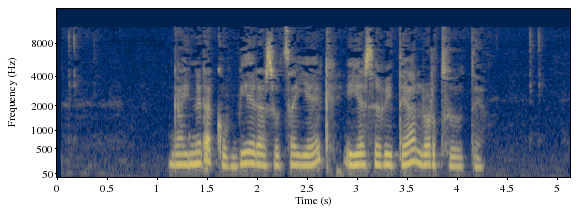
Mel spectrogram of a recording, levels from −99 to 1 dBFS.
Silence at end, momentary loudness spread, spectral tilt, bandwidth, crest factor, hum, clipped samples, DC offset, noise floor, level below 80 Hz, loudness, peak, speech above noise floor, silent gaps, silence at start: 0.85 s; 11 LU; -4.5 dB/octave; 11.5 kHz; 18 dB; none; under 0.1%; under 0.1%; -65 dBFS; -56 dBFS; -22 LUFS; -6 dBFS; 43 dB; none; 1.1 s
